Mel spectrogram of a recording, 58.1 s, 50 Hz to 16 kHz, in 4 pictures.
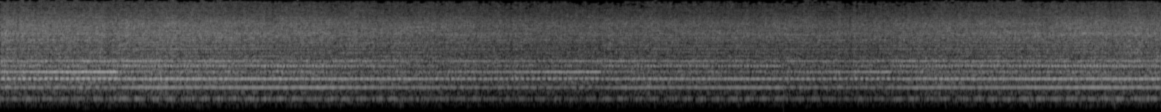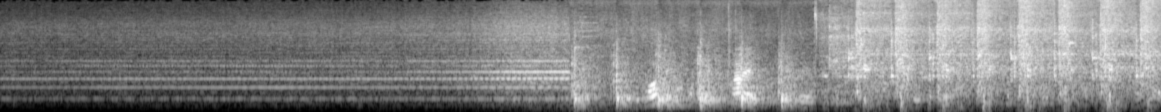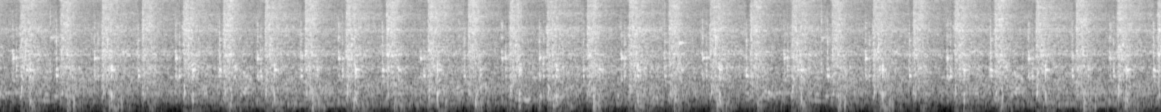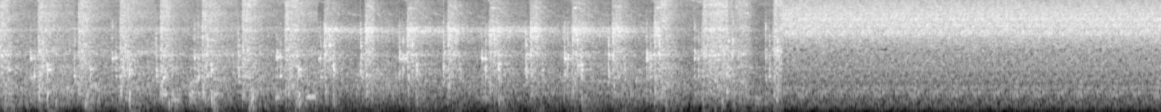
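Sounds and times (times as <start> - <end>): pneumatic pump exhaust puffs: 21.6 - 58.0
steady air hiss: 21.8 - 56.2.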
